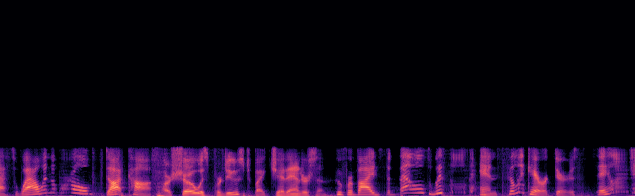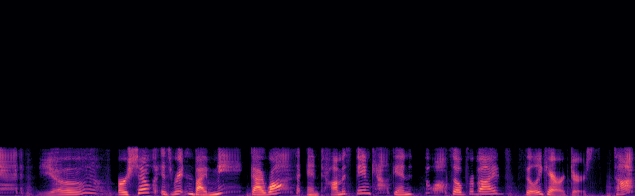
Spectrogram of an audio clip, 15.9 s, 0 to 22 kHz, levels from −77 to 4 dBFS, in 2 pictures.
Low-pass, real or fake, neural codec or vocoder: 5.4 kHz; fake; codec, 16 kHz, about 1 kbps, DyCAST, with the encoder's durations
